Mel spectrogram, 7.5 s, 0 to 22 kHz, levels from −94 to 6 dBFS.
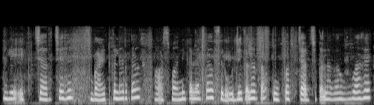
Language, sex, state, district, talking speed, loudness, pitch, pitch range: Hindi, female, Jharkhand, Jamtara, 150 wpm, -16 LUFS, 245 Hz, 225-265 Hz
